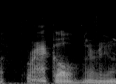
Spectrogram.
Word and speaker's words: grackle: Grackle. There we go. It's like crackle with a G.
